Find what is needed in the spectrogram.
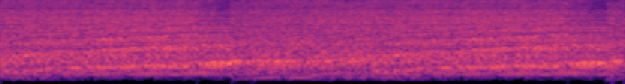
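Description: Siren-like warning sound effect: a steady tone overlaid with repeated rising pitch sweeps, edited in under a caution title card.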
